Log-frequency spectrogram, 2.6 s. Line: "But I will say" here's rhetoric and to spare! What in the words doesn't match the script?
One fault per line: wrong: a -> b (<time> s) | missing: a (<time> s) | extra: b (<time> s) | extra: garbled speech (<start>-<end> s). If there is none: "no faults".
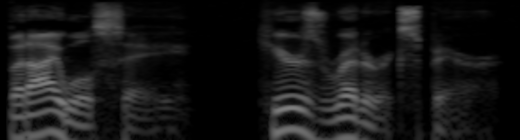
missing: and to (2.0 s)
